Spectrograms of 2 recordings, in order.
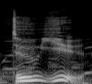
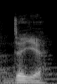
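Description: First: Both words are said fully and separately. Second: The two words are squeezed into one quick syllable.

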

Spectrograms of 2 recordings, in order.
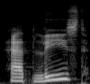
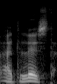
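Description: First: The vowel in 'least' is long. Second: The vowel in 'least' is short. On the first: The speaker calls it right. "注意发长音一" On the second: The speaker calls it wrong. "不要读at least"

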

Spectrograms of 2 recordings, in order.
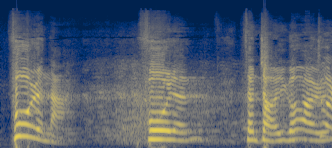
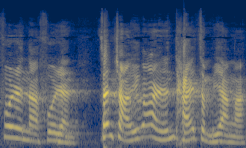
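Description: First: The voice is coarse and deep. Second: The voice is thinner and higher.

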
